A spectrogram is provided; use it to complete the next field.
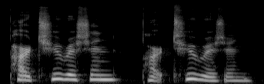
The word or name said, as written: parturition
